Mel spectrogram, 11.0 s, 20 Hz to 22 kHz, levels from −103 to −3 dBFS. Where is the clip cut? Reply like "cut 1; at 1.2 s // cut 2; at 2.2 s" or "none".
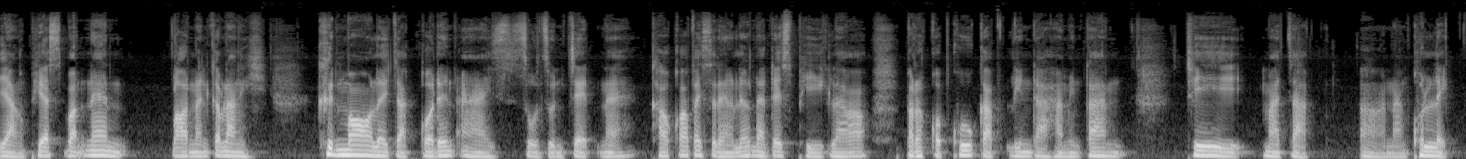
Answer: none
